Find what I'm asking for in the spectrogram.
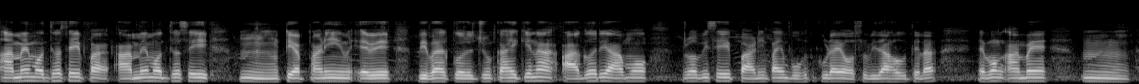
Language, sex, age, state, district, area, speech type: Odia, male, 18-30, Odisha, Subarnapur, urban, spontaneous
